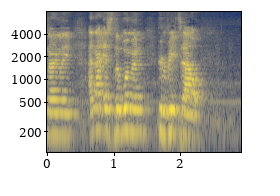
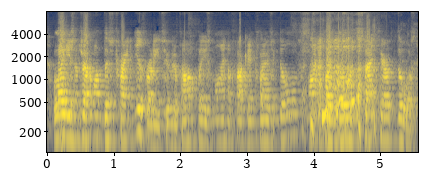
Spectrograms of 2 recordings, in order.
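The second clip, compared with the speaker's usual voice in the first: loud, flat tannoy voice; train driver announcement; 4 semitones lower, 5 dB louder than usual. Retold or imitated. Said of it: "the driver going".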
